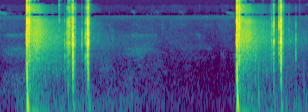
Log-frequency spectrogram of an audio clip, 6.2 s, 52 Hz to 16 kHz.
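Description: Two sharp gunshots from a .22 pump-action rifle sound several seconds apart, each a loud crack followed by a short decaying ring and a few quick clicks of the pump action, with silence between.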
